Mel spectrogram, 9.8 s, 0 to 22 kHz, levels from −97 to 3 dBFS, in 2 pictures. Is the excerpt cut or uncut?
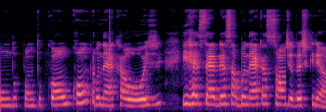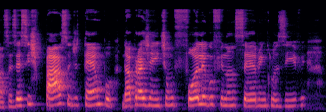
cut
